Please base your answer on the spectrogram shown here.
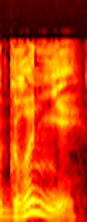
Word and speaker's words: grenier: pronounced, la fenêtre, le grenier. Remember this R here at the end will give you the sound E, nier, grenier. Okay?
